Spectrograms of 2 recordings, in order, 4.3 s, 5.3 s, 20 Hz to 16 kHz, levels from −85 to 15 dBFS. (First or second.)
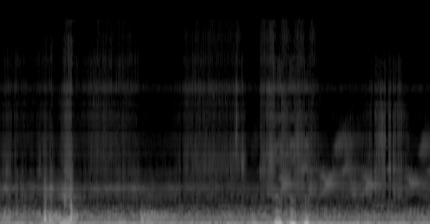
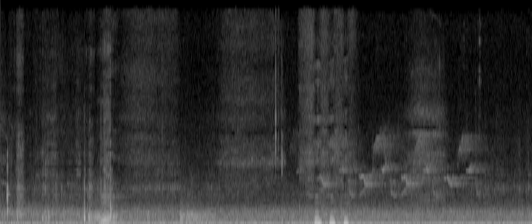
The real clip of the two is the second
